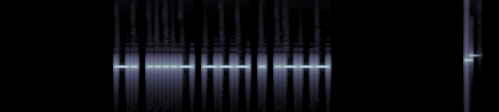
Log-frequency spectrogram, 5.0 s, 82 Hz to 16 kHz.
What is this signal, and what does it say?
Morse code, heard as a keyed tone, about 30 wpm, 700 Hz. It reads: N4OEJ
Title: USA Call Signs - 3x Character Spacing - 30wpm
